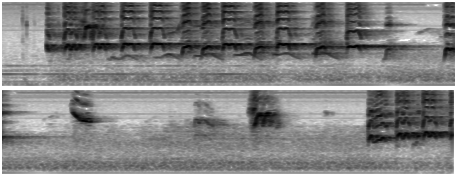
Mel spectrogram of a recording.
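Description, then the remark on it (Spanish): Birdsong with busy, rapid chirps and whistled phrases filling the first few seconds, then brief bursts, over a steady low rumble of background noise; no voices. “Bueno, no sé qué piensa cada uno, pero en el canto de las aves hay sonidos claramente distinguibles que siguen un cierto orden e incluso algunos patrones que son bien evidentes, tal como en una obra musical.”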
